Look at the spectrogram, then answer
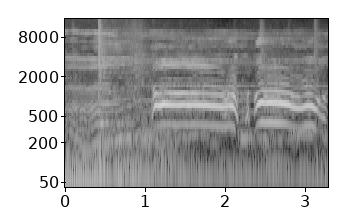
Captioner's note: screaming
